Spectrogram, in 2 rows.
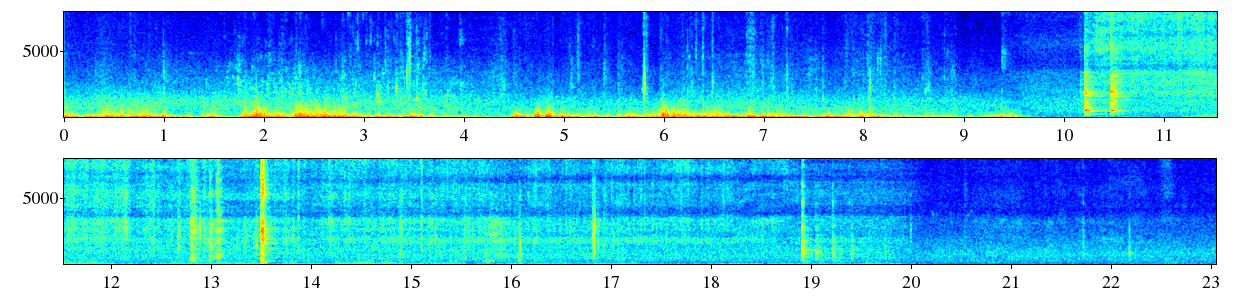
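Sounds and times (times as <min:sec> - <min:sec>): food sizzling in pan: 0:09.6 - 0:20.1.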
